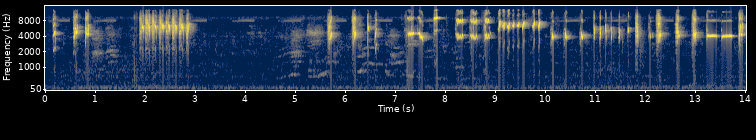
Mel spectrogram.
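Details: Konin bird giving a close, rolling song meant to lure sunbirds into responding. A buzzy, scratchy burst comes early, then a long run of high, piercing chirps and short whistles repeated rapidly to the end.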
